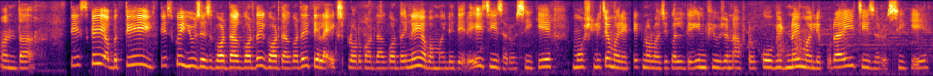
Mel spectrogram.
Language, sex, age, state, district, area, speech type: Nepali, female, 18-30, West Bengal, Jalpaiguri, urban, spontaneous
